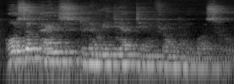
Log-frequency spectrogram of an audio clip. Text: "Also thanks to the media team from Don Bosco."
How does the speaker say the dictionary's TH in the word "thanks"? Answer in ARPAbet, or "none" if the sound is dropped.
T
